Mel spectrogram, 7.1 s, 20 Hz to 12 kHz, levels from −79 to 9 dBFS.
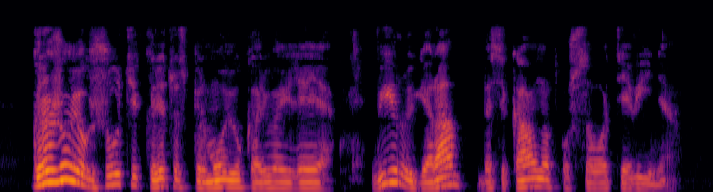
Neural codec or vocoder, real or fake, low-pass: none; real; 7.2 kHz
